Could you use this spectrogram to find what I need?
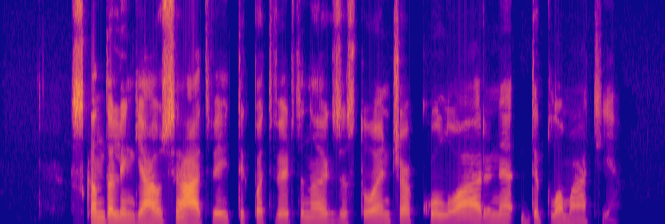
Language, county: Lithuanian, Vilnius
